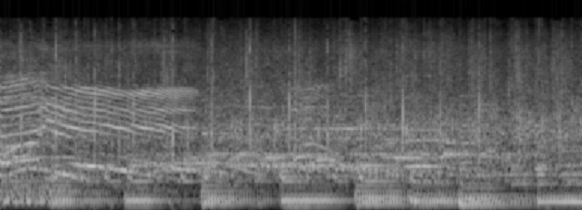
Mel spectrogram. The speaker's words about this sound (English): Please give a round of applause to the cast and crew.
